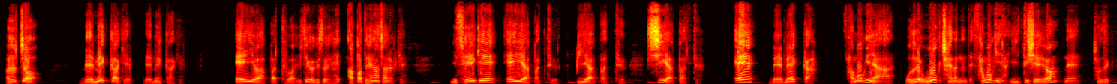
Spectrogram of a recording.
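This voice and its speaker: A man's voice: medium pitch, very animated, normal speed, husky, no echo. Guy giving an online real estate class, voice jumps up and down a lot, keeps asking the class stuff, dry close sound. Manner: questions the class often, swings between loud and soft. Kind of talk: online lecture to students. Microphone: computer mic on a video call.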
